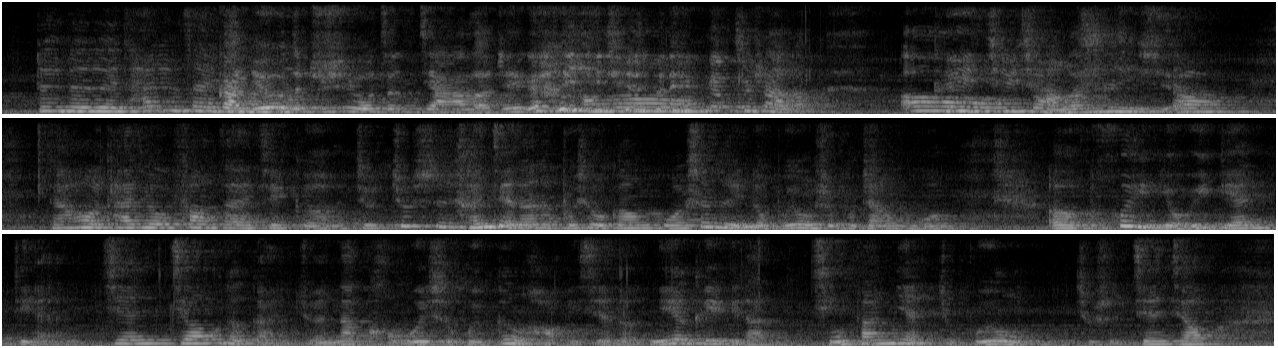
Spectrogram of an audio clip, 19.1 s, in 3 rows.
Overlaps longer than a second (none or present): present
